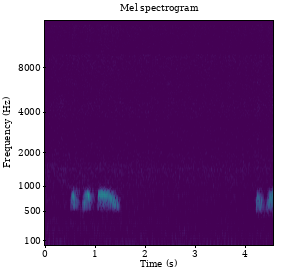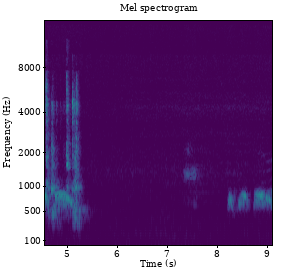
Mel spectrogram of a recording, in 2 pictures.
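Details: Decoy spotted dove cooing to provoke others: short groups of low hollow coo notes at the start and end, with a loud clattering knock in the middle partly covering a coo.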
